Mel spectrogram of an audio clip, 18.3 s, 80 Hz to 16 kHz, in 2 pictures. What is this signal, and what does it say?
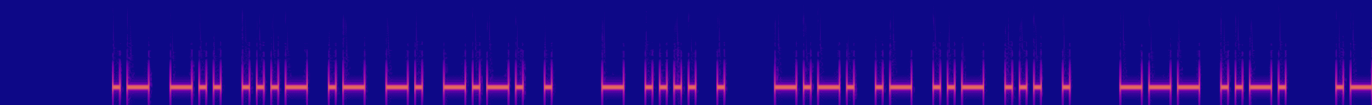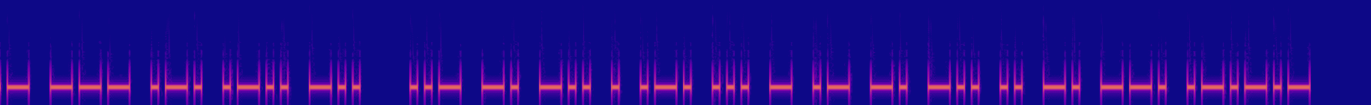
Morse code, heard as a keyed tone, about 25 wpm, 700 Hz. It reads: ADVANCE THE CAUSE OF WORLD UNDERSTANDING.
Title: Sentences from Top 1400 Words 25wpm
